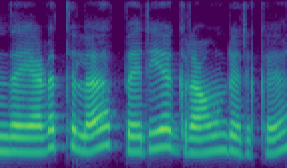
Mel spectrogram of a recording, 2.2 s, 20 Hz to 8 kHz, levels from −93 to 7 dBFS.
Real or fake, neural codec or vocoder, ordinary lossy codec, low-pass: real; none; none; none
